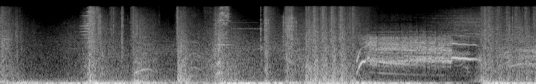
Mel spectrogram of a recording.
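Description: Action-trailer sound mix: several sharp gunshots between about one and two and a half seconds in, over a heavy low rumble, then a woman screaming for about a second near the end.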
